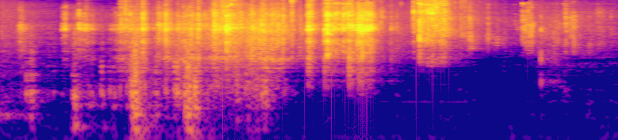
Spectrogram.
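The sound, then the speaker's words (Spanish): Gold coins clink and jingle in a quick, irregular cluster, bright, as a handful is scooped from a chest and shifted, then the rattling thins out and fades to quiet. “Pero, ¿tan pocas monedas te bastan?”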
